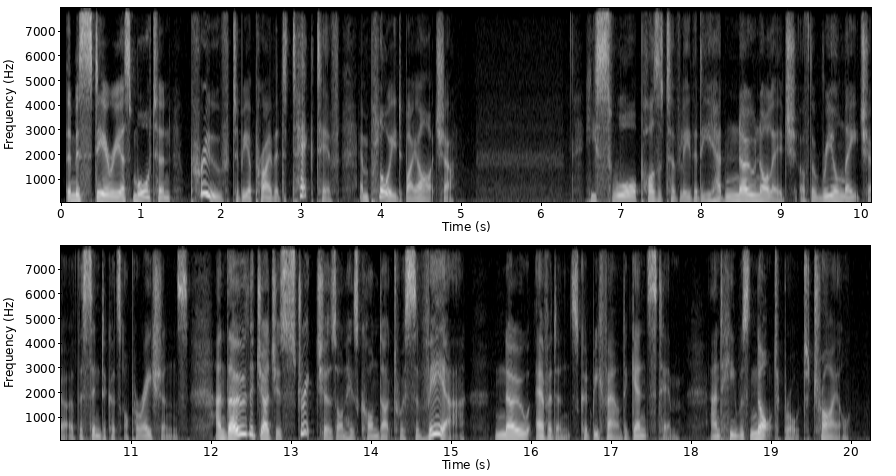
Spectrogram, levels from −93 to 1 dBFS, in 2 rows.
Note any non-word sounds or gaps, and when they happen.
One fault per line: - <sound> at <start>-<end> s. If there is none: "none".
none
